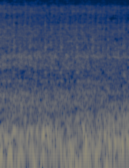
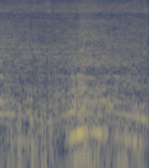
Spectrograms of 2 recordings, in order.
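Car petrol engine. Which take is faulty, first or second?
second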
